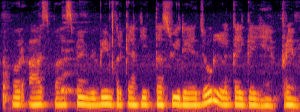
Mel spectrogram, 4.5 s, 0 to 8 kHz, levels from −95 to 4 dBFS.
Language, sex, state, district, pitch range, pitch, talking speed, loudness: Hindi, male, Rajasthan, Barmer, 130-140 Hz, 135 Hz, 175 wpm, -14 LUFS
